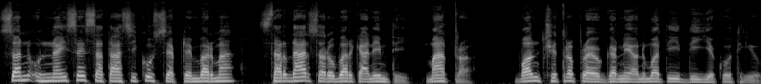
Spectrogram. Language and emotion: Nepali, neutral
